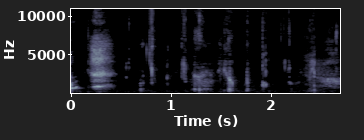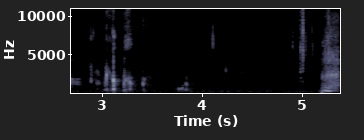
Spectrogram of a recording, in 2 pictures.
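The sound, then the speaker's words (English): Chewing on a bite of home-cooked food: many short, moist, crunchy bursts of biting and mastication in an irregular rhythm, fairly faint throughout. “Here, I'll take a bite too. I haven't tried it yet. Oh, that really is delicious.”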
